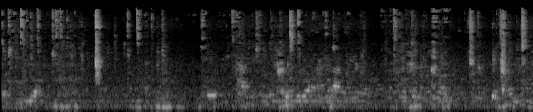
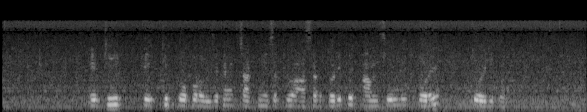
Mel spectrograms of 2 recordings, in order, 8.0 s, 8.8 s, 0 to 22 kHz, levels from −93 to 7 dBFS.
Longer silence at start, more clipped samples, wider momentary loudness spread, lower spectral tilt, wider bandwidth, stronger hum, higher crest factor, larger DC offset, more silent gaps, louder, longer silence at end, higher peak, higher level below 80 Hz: about the same, 0 s vs 0.05 s; neither; second, 18 LU vs 25 LU; second, -1.5 dB/octave vs -7 dB/octave; first, 16.5 kHz vs 11.5 kHz; neither; first, 34 dB vs 20 dB; neither; neither; second, -35 LUFS vs -28 LUFS; about the same, 0 s vs 0 s; first, -4 dBFS vs -10 dBFS; second, -74 dBFS vs -62 dBFS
